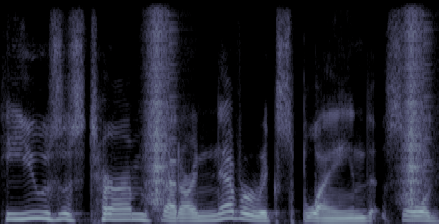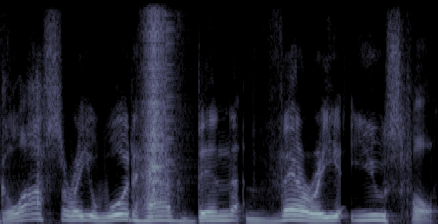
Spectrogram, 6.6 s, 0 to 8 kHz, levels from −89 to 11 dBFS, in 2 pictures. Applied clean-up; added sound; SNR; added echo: none; Whoosh, swoosh, swish; 8 dB; none.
